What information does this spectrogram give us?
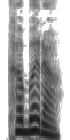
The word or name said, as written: ಖಬರ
